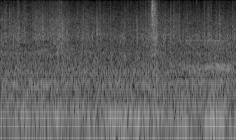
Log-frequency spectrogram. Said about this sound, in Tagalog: pagkatapos nitong ulan na to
